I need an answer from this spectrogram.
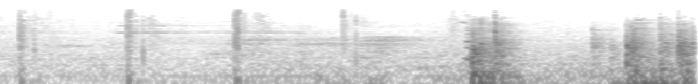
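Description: A door being opened: a few short, sharp clicks and knocks, followed by two louder, broader bursts of rattling noise near the end.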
